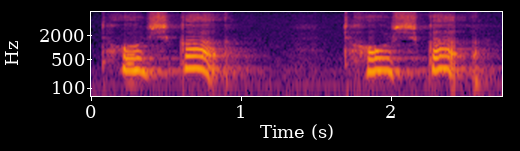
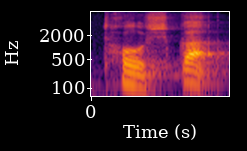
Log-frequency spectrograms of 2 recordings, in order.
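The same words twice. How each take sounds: First: Very high falsetto woman's voice. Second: Said in the usual way. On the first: Shown as a demonstration. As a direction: say it like a woman, pitched way up. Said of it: "trying to say it like a woman".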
